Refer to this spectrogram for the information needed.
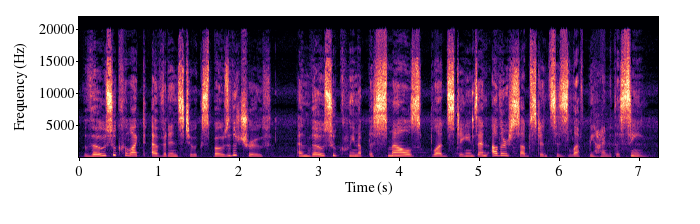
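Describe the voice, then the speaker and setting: An actress plays a thoughtful young woman of science in a video game. The voice is fairly high, calm and precise, measured in phrasing, with some noise behind it. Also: close to an everyday voice. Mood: calm, explanatory. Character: composed, thoughtful young woman perfumer and forensic cleaner.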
